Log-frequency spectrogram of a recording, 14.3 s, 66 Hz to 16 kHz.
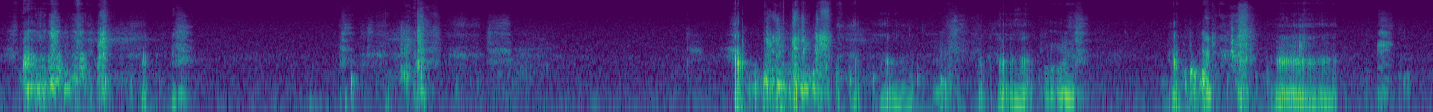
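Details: Maria, a nine-year-old pug in Japan, playing on 11 January 2020: bursts of rough, low growling and whimpering noises in clusters, with quiet pauses between and a snorting, panting quality.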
